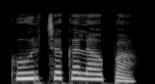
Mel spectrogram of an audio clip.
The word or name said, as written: ಕೂರ್ಚಕಲಾಪ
